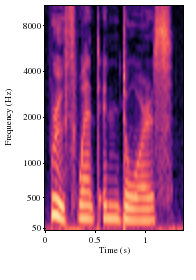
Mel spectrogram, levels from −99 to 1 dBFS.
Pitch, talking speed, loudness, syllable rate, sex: 185 Hz, 130 wpm, -17 LUFS, 3.4 syllables/s, female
